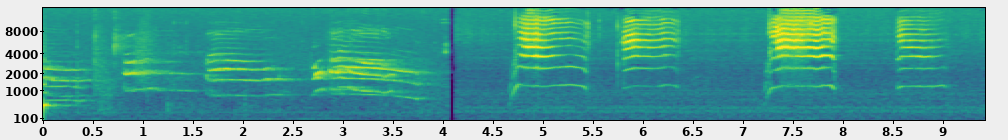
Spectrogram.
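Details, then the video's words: Cats meowing: a few lower, wavering meows, then four high, clear, level meows separated by pauses of about a second, over a low background hum. "Мысық дауысы | Meowing cats | Мяуканье кошек"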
